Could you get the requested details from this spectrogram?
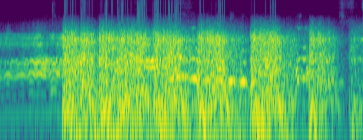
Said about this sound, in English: Yeah, I didn't think that we should have been shooting. While we are sponsored by the NRA, please remember this is a gun-free zone.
